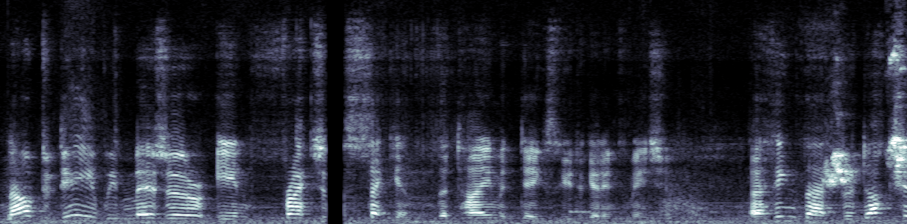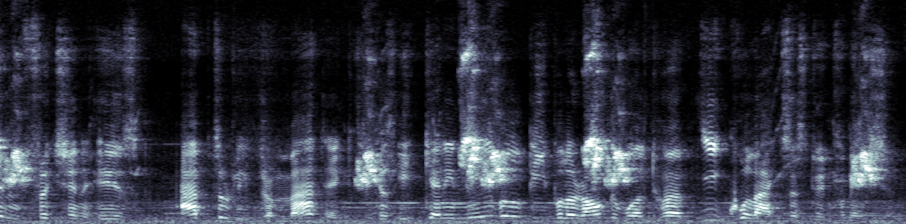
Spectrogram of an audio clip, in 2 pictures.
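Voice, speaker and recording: A man's voice: fairly high pitch, big pitch swings, fairly quick. A man from India, giving thoughtful, reflective interview answers. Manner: thoughtful, with many fillers and restarts. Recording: interview with loud background noise.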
